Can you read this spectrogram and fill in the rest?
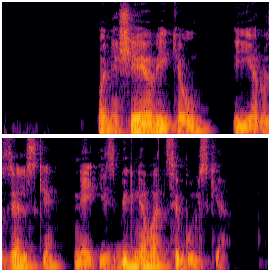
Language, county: Lithuanian, Telšiai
